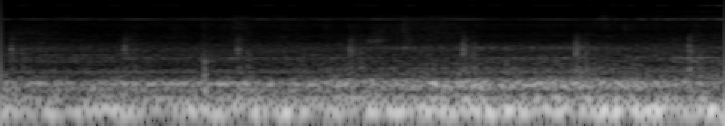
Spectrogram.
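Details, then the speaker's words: Chinese diesel air heater fitted to a Corvair, piped into the defrost line: low steady combustion rumble with faint evenly spaced fuel pump ticks as it fires up, quiet from inside the car; running normally. "the fuel pump makes noise but you really can't hear it when you're inside the car and just that fast this thing's fired up and within another minute or so it's going to start blowing some hot air"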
